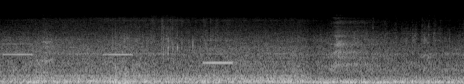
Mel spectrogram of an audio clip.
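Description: Three short electronic beeps about a second apart in the first two and a half seconds, the third lower in pitch, over a steady low rumble.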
